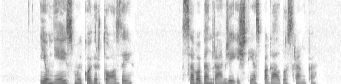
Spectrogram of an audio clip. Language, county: Lithuanian, Vilnius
